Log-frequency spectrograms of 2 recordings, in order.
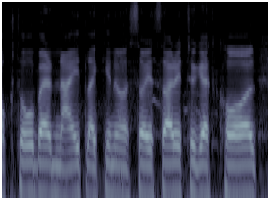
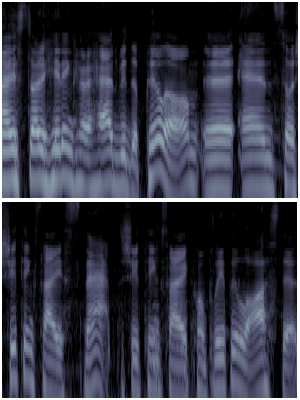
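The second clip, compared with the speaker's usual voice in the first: ordinary talk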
